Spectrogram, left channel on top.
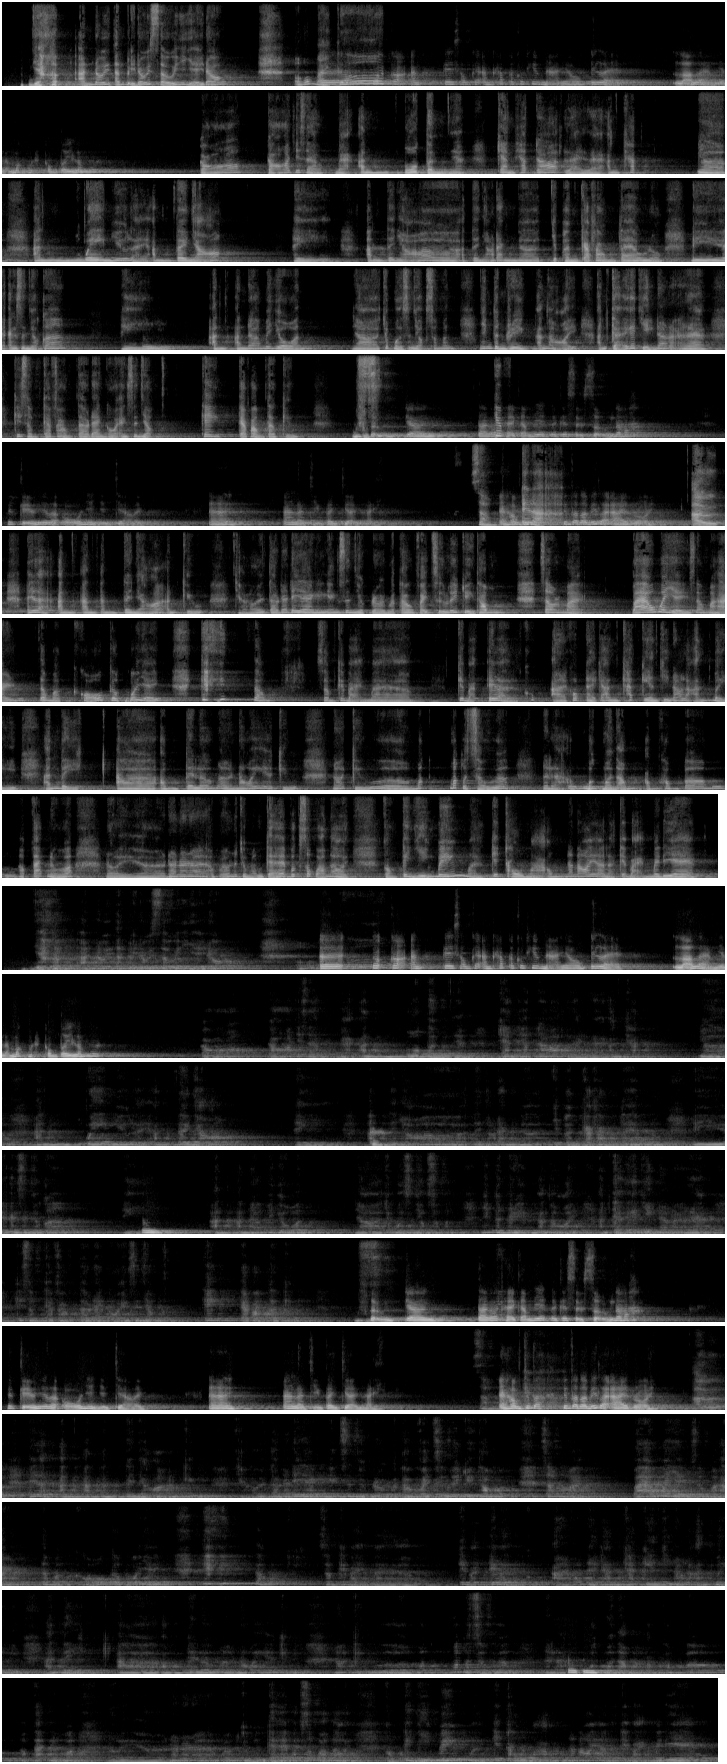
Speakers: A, on the left; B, on the right.
A: giờ <laughs> ảnh đối ảnh bị đối xử như vậy đó oh my
B: Ê,
A: god
B: có, có anh cái xong cái anh khách đó có khiếu nại không ý là lỡ làm vậy là mất mặt công ty lắm á
A: có có chứ sao mà anh vô tình nha cái anh khách đó lại là anh khách ờ, anh quen với lại anh T nhỏ thì anh
B: à
A: T nhỏ ờ, anh T nhỏ đang ờ, chụp hình cả phòng tao rồi đi ăn sinh nhật á thì
B: ừ
A: anh anh đó mới vô anh ờ, chúc mừng sinh nhật xong anh nhắn tin riêng ảnh hỏi ảnh kể cái chuyện đó ra, ra. cái xong cả phòng tao đang ngồi ăn sinh nhật cái cả phòng tao kiểu <laughs>
B: sượng trân tao có
A: cái
B: thể cảm giác được cái sự sượng đó <laughs> cái kiểu như là ủa gì vậy trời ai ai làm chuyện tày trời này
A: xong
B: à không
A: ý
B: chúng
A: là
B: ta chúng ta đã biết là ai rồi
A: ừ ấy là anh anh anh từ nhỏ anh kiểu trời ơi tao đã đi ăn ăn sinh nhật rồi mà tao phải xử lý truyền thông sao mà báo quá vậy sao mà hại sao mà khổ cực quá vậy <laughs> cái xong xong cái bạn mà cái bạn ý là khúc à, khúc này cái anh khách kia anh chỉ nói là ảnh bị ảnh bị ờ, ông tê lớn ờ, nói ờ, kiểu nói kiểu ờ, mất mất lịch sự á nên là
B: ừ,
A: ổng
B: ừ,
A: bực mình ổng ổng không có muốn hợp tác nữa rồi ờ, đó đó đó ông nói nói chung là ông kể bức xúc của ổng thôi còn cái diễn biến mà cái câu mà ông nó nói á là cái bạn media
